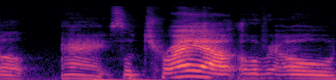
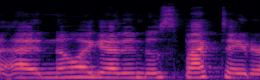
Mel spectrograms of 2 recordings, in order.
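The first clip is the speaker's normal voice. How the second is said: ordinary delivery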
